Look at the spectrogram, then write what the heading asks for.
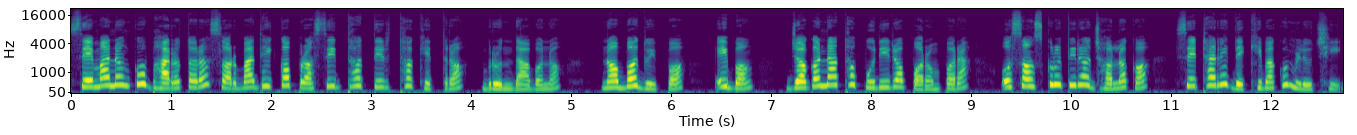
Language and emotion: Odia, neutral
